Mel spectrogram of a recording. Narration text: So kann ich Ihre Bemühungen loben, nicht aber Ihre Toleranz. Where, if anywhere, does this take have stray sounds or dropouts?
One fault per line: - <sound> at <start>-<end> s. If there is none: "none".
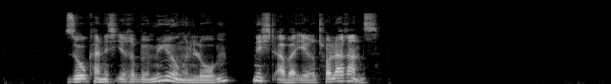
none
